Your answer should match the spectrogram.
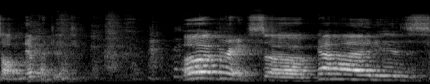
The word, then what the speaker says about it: omnipotent: First of all, I thought it was omnipotent. It's actually, I found out it's omnipotent.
